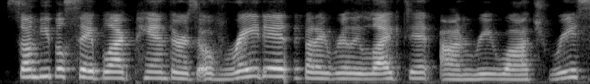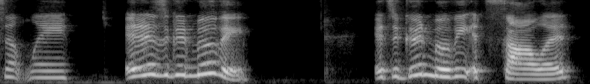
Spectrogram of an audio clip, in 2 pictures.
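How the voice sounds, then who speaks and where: A woman's voice: on the high side, lively intonation, moderate pace, fairly bright tone. A woman in her thirties hosting a casual live movie Q&A at home, chatty and upbeat, reading viewer comments and thinking aloud. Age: 30s. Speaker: movie channel host.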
